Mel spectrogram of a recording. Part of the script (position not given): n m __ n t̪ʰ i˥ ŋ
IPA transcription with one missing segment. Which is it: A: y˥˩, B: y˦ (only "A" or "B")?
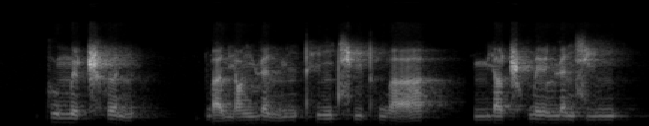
B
